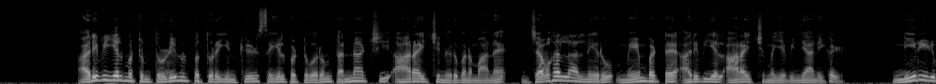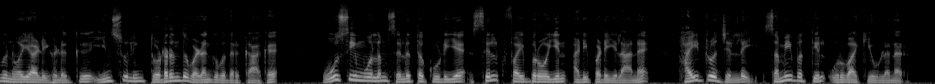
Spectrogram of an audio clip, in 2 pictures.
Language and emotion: Tamil, neutral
